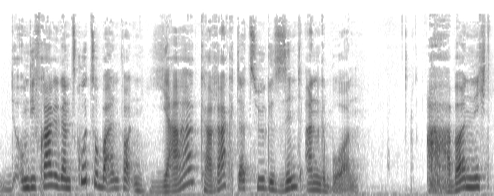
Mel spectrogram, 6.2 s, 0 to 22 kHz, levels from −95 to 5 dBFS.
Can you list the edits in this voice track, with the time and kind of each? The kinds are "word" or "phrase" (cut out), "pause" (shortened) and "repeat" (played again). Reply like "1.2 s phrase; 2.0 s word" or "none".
none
